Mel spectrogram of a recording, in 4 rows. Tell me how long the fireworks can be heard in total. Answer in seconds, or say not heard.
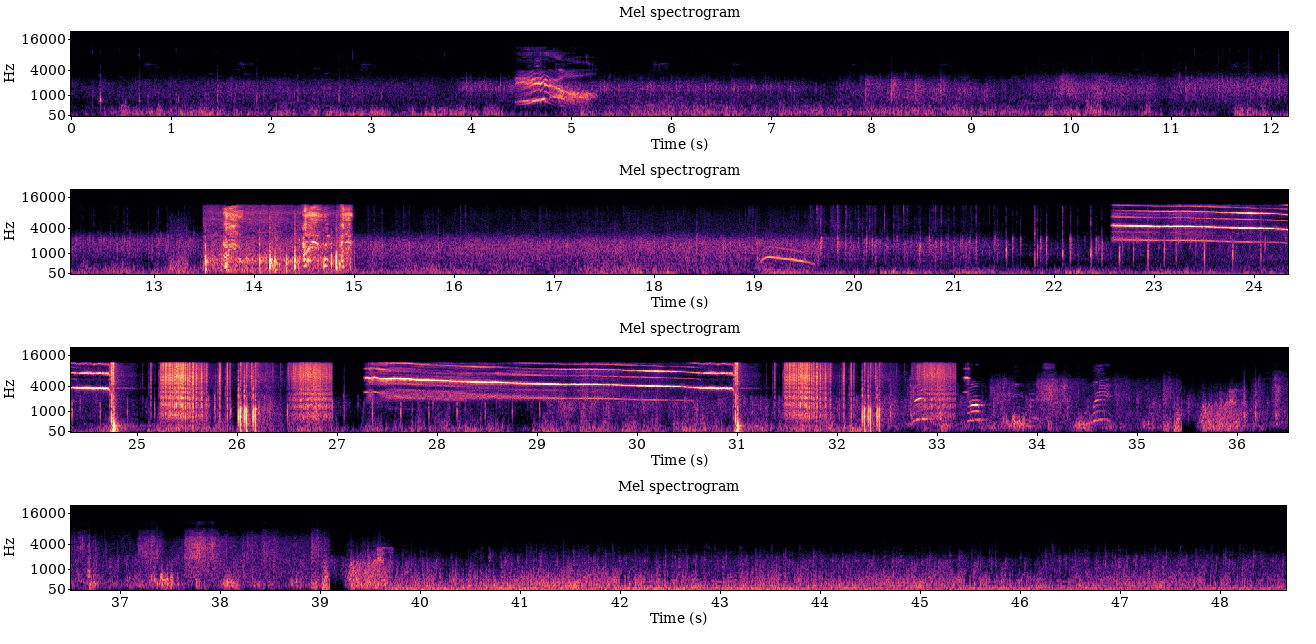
13 s.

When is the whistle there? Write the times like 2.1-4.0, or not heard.
not heard.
